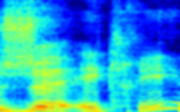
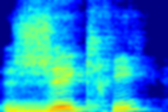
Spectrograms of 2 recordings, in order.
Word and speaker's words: j'écris: So no je écris, but j'écris. When there's 2 e's in a row, you don't say both of the e's, you just use an apostrophe in that case.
